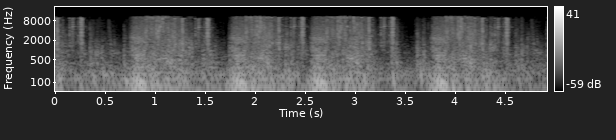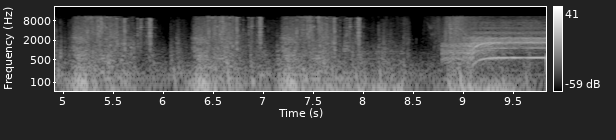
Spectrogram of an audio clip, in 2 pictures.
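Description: Video game building pieces snap into place in quick bursts.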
